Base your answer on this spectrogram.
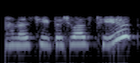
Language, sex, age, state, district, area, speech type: Kashmiri, female, 18-30, Jammu and Kashmir, Anantnag, rural, conversation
